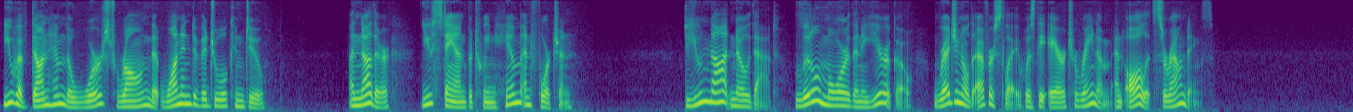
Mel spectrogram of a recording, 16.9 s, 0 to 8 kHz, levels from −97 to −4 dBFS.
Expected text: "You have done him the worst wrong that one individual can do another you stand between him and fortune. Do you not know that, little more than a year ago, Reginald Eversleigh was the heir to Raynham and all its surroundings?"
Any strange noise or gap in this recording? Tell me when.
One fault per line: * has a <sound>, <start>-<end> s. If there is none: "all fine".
all fine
